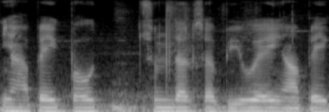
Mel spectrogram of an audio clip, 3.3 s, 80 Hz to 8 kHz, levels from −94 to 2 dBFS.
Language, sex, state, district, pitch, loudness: Hindi, male, Uttar Pradesh, Budaun, 100 Hz, -26 LUFS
